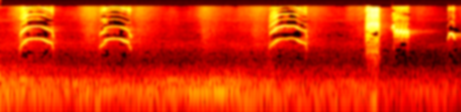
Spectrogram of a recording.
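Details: Ashy drongo singing to provoke other birds to sing: three loud arched whistles, each rising then falling, about a second apart, ending with a rasping burst and short clipped notes.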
